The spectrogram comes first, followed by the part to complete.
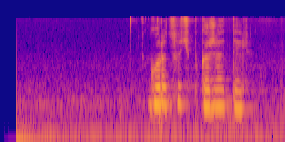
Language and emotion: Russian, neutral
